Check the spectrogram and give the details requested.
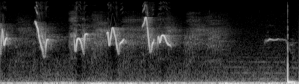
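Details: A common diuca finch in algarrobo woodland in Mendoza, Argentina, sings its territorial song from a raised perch in breeding season, a quick run of four bright, slurred whistles, each dropping then rising, over a low steady rumble.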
